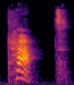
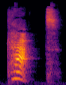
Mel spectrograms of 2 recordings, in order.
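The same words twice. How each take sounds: No difference in how they are said.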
